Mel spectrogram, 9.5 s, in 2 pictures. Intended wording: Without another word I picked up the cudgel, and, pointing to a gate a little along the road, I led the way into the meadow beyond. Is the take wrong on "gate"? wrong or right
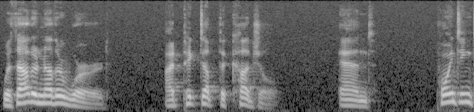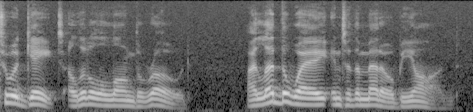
right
